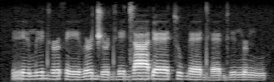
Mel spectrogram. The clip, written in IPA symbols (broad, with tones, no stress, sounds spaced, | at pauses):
r ɪː˧ m ɪː˥ dʱ ə˞˧˥ θ eː˩ ð ə˞˥ d͡ʒ ə˞˩˧ dʱ e˧ d͡z aː˥ ɗ ɛː˥ t͡s u˥ b ɛː˧ dʱ ɛː˩ ɡʱ ɪː˧ ŋ ə˞˧ ŋ u˩˧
